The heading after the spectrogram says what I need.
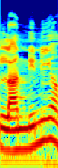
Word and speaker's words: La Niña: youtube1 word है और इसको ला निनिया कहा जाता है इसका प्रॉपर जो प्रोनाउंस एशन है ला निनिया है लेकिन भैया हमें देसी लोग तो जो दिखता है वही हम बोलते हैं तो इस वीडियो में मैं इसको ला निना ही बोलूंगा तो कोई होशियार कमेंट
